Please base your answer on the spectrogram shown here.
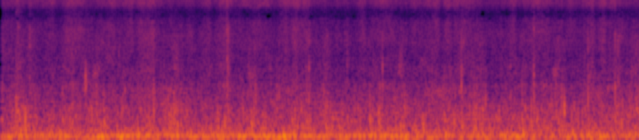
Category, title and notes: Sound effects > Human sounds and actions
Walking march texture
Walking outside with a steady pace with fabric sounds. Recorded with an Iphone mic.
Walking, Nature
